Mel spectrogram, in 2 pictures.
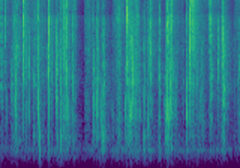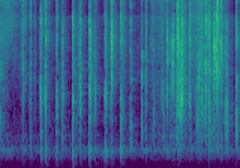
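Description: Fingers squeeze and crinkle a plastic-film microwave rice pouch full of cooked rice. Rapid, dense bright crackles and crinkles come in uneven bursts with almost no low end. Each snap dies away quickly, leaving a quiet, continuous rustle.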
